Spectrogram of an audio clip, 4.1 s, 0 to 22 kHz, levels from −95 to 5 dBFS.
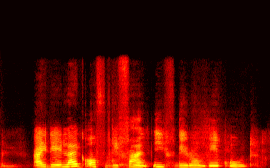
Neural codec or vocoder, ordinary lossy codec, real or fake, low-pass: codec, 44.1 kHz, 2.6 kbps, DAC; none; fake; 14.4 kHz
